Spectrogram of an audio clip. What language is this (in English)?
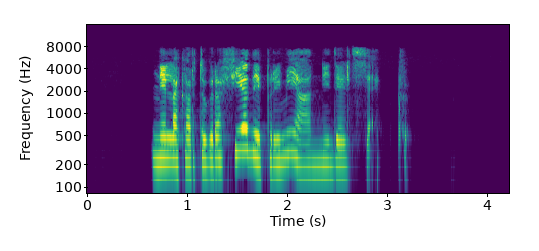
Italian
